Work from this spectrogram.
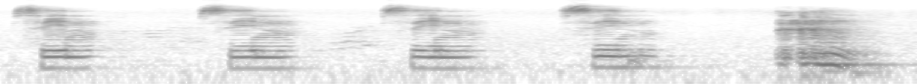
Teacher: সিন অক্ষরটা আমাদের জিহ্বার আগা, সামনের নিচের দুই দাঁতের আগার সঙ্গে লেগে উচ্চারিত হবে।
